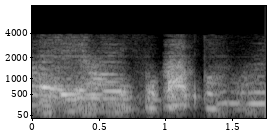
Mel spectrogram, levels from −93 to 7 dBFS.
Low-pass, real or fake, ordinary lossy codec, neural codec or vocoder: 7.2 kHz; fake; AAC, 16 kbps; codec, 44.1 kHz, 0.9 kbps, DAC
